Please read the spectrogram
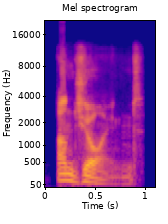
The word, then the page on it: unjoined: British English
